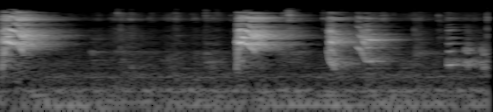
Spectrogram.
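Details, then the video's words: Pet parrot chirping: three loud, harsh squawks that sweep downward from very high pitch, spaced over a few seconds, followed by a softer chattering note, indoors with faint low background hum. "Parrot Chirping sounds"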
